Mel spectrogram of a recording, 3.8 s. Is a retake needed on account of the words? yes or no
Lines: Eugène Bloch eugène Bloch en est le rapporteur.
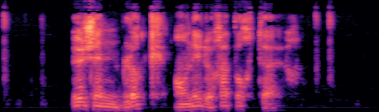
yes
